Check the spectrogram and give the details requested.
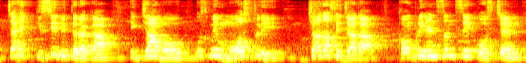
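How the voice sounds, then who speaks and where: Guy teaching exam tricks, kinda high pitched, keeps asking "what do you do" and mixing english in, roomy echo. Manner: repetitive, asks rhetorical questions, mixes in English phrases. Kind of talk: classroom-style exam tips lesson. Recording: echoey room.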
